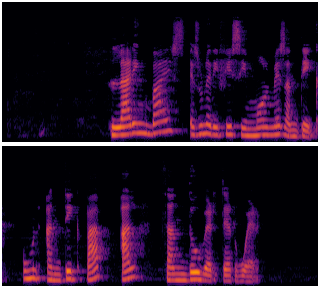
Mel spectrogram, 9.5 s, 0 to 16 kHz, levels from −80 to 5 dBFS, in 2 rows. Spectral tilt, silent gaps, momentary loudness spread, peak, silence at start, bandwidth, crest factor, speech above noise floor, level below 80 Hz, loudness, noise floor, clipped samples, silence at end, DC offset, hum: -5.5 dB/octave; none; 12 LU; -8 dBFS; 1.65 s; 10 kHz; 22 dB; 44 dB; -80 dBFS; -29 LUFS; -71 dBFS; under 0.1%; 0.9 s; under 0.1%; none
